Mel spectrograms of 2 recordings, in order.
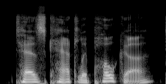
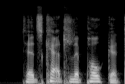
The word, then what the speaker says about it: Tezcatlipoca: But before chanting the name of the Aztec god, and if you'd like to spell it, I can spell it for you, Tezcatlipoca, T-E-Z-C-A-T-L-I-P-O-C-A,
